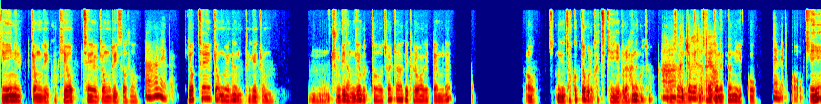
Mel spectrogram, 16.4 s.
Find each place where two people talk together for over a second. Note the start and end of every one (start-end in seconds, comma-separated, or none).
13.2-14.5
